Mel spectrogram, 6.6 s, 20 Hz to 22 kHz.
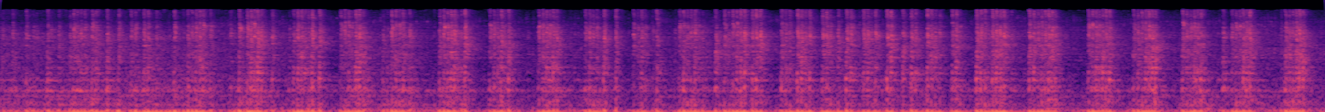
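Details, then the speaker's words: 2019 Camaro SS with Pray Stage 3 cam, ported heads and intake, Speed Engineering headers with catless X-pipe, E85 and nitrous: loud exhaust cracks about four per second at 2500 rpm while the two-step limiter holds revs. Rough by design, engine healthy. Normal two-step limiter pops. "I think that's because of the two-stepping when it pops it gets really loud"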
